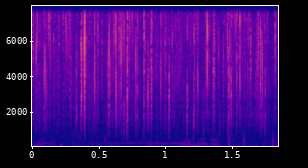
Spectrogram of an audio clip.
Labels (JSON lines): {"label": "biophony, cascading saw", "recorder": "SoundTrap 600 or HydroMoth"}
